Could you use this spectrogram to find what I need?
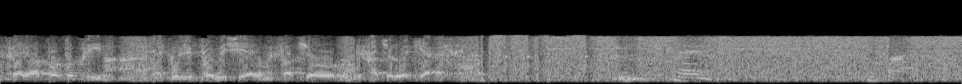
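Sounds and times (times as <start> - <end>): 
speech: 0.8 - 5.2
rain falling: 4.5 - 9.6.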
